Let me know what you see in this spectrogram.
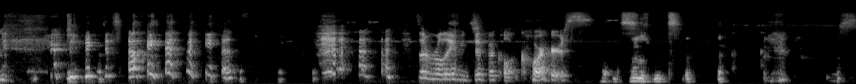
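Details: Adult speaker in small group room; none.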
